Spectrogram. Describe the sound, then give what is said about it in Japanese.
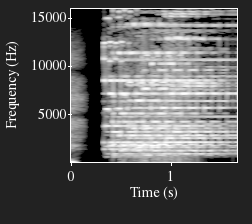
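A telephone rings in a bright, buzzy electronic trill that holds steady for over a second after a brief tone and a short gap of silence, with no talking. “本当にさ、そういう気になったら僕はね、アリストテレスにね、電話しようかと思ったんだけど、電話番号わかんないどころか電話できねえじゃんか。”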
